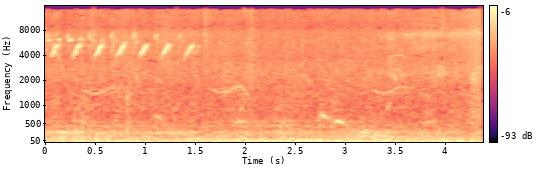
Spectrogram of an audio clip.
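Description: Small birds calling: a quick run of about nine high, rising chirps in the first second and a half, and a few separate short whistled notes over a second apart.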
